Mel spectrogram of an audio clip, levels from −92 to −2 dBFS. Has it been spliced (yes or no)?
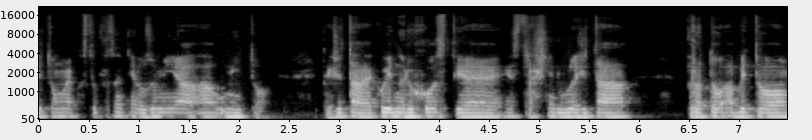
no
